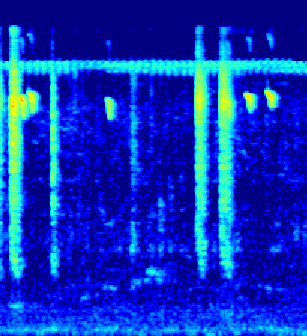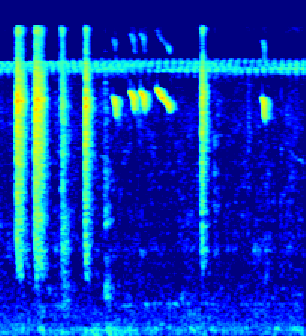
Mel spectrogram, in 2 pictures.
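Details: White-rumped shama in breeding condition, singing to lure other shamas, in Indonesia: sharp, loud broadband chips and short high whistled notes spaced irregularly, with a steady high-pitched tone running throughout.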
